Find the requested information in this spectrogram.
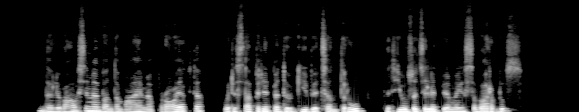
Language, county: Lithuanian, Vilnius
